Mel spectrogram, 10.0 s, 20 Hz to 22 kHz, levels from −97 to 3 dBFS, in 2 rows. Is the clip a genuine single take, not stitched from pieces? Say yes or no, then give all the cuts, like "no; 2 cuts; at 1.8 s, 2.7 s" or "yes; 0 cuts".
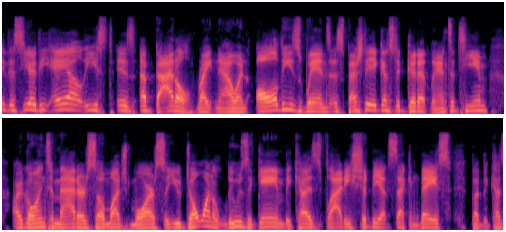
yes; 0 cuts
